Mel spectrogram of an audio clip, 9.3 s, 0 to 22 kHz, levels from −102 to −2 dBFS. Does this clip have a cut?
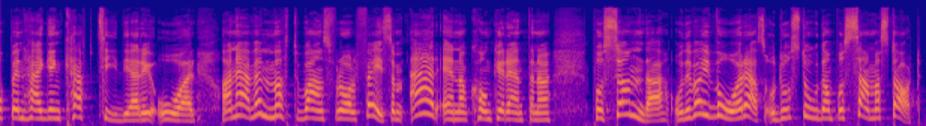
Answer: no; 0 cuts

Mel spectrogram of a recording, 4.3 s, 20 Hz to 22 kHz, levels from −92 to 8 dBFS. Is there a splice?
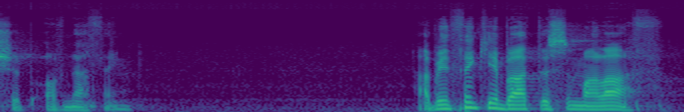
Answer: no; 0 cuts

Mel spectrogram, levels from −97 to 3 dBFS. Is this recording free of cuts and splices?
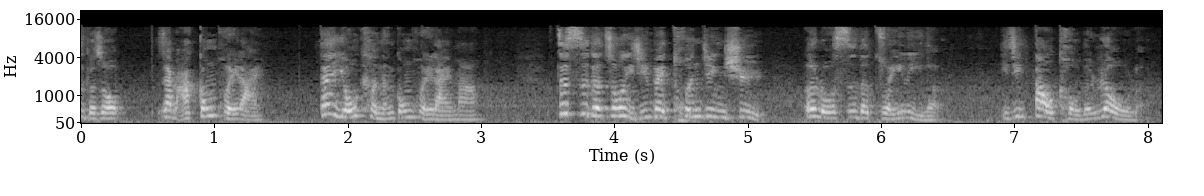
yes; 0 cuts

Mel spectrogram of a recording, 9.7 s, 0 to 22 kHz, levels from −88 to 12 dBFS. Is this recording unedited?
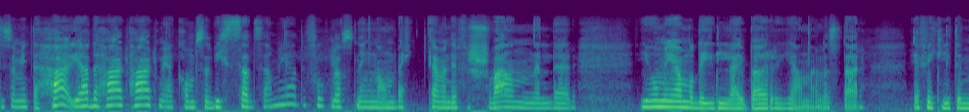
no; 1 cut; at 1.3 s

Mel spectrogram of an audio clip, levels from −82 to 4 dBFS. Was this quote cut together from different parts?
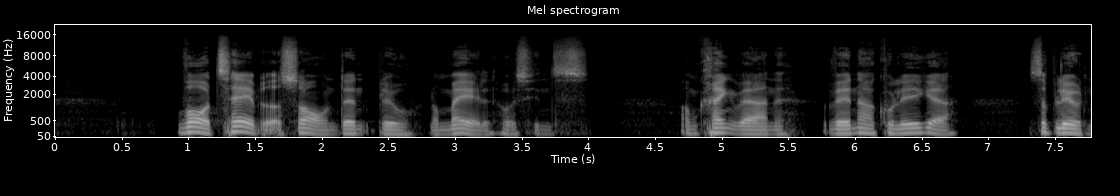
no; 0 cuts

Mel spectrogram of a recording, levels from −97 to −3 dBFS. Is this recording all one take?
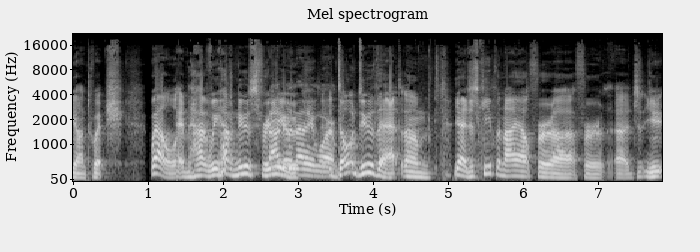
no; 1 cut; at 1.4 s

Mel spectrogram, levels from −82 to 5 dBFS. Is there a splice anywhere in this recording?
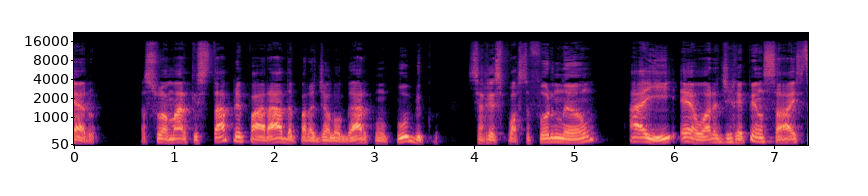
no; 0 cuts

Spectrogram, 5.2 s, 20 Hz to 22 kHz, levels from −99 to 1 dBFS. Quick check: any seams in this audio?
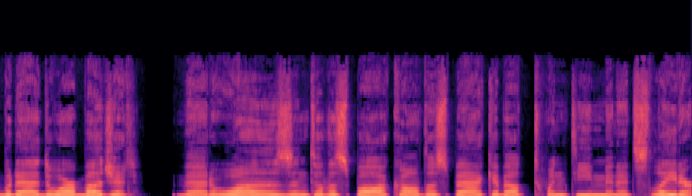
no; 0 cuts

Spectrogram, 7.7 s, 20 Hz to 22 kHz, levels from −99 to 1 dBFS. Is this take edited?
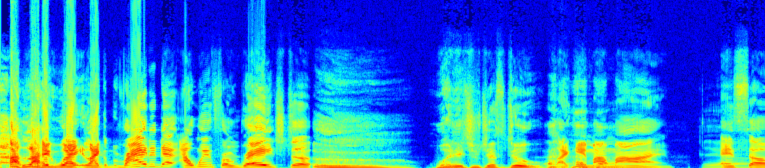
no; 0 cuts

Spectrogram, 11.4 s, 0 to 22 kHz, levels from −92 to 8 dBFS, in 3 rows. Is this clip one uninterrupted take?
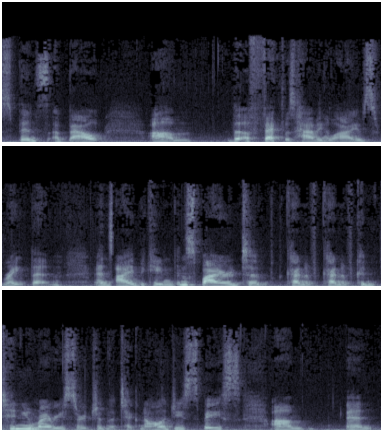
no; 6 cuts; at 2.2 s, 2.8 s, 3.3 s, 4.9 s, 5.5 s, 7.0 s

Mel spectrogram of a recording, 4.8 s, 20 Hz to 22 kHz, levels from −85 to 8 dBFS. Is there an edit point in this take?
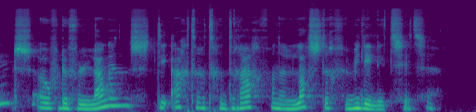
no; 0 cuts

